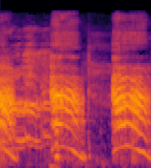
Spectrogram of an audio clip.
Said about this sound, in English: Look, there's a nest of crows up there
